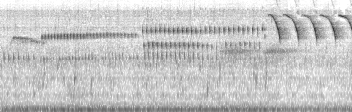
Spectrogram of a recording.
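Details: Spanish Timbrado canary, original from Spain, recorded to teach other canaries: sustained whistled trills stepping upward in pitch, finished by a series of loud descending swept notes about four per second.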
